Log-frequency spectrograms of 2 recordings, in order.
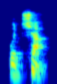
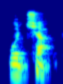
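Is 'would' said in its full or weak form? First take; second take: weak; weak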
